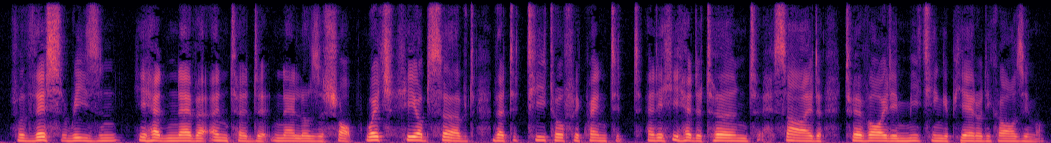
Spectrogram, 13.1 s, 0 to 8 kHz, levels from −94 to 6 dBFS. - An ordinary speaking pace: No, slow, 120 wpm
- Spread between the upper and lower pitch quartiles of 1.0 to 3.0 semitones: Yes, average, 2.7 semitones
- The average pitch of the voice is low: No, medium, 150 Hz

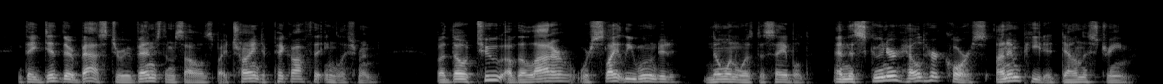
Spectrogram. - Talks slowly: No, average, 190 wpm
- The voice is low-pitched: Yes, low, 120 Hz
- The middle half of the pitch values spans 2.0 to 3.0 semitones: No, average, 5.0 semitones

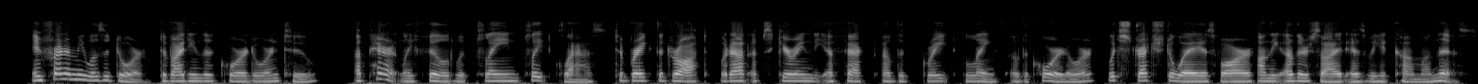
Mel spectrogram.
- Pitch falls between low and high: Yes, medium, 145 Hz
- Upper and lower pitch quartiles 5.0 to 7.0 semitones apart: No, average, 3.5 semitones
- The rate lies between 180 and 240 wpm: Yes, average, 195 wpm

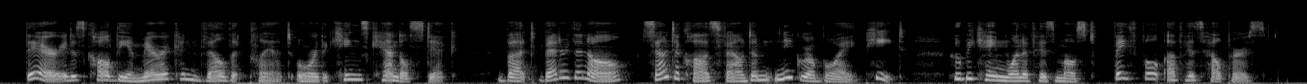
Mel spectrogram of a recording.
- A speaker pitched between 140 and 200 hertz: Yes, medium, 185 Hz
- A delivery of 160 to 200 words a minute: No, average, 150 wpm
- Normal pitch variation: No, wide, 8.5 semitones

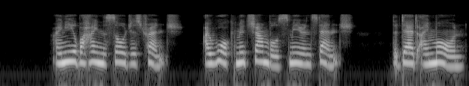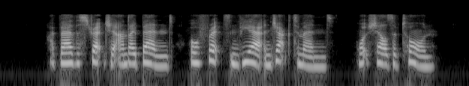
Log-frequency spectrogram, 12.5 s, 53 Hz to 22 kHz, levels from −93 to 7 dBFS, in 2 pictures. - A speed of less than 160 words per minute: No, average, 175 wpm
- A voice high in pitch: Yes, very high, 265 Hz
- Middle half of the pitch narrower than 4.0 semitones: Yes, narrow, 2.5 semitones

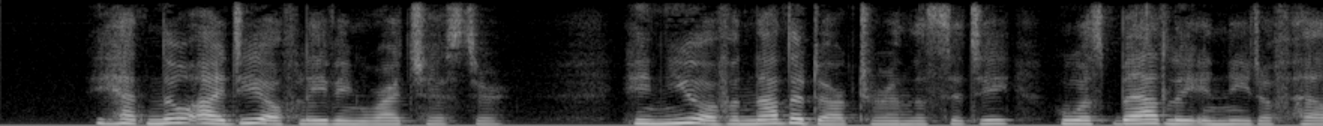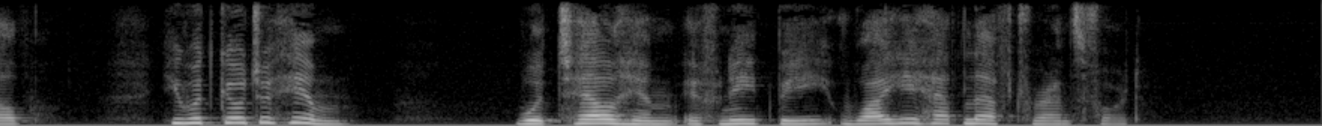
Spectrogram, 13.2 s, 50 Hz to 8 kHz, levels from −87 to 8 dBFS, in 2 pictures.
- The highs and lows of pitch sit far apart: No, average, 3.4 semitones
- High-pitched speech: Yes, high, 225 Hz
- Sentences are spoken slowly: No, average, 170 wpm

